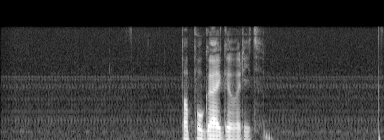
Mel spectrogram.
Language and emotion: Russian, neutral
